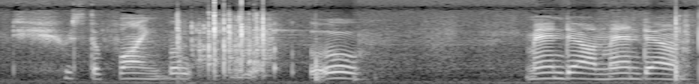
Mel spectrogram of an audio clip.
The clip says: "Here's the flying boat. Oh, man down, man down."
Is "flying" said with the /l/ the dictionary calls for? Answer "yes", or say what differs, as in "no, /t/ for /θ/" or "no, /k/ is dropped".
no, /l/ is dropped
